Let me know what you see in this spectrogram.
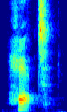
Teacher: if your T is at the end of the word in uh English pronunciation it actually has a fancy name it's called a stopped sound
